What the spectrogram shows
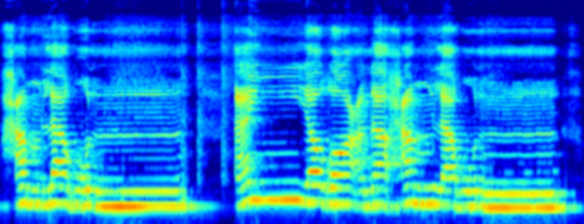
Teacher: اب یہاں پر بھی جب وقف کریں گے تو وقف کی صورت میں ہم نے اس نون سے اس زبر کو ہٹا دینا ہے اور نون پر غنہ کے ساتھ وقف کرنا ہے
